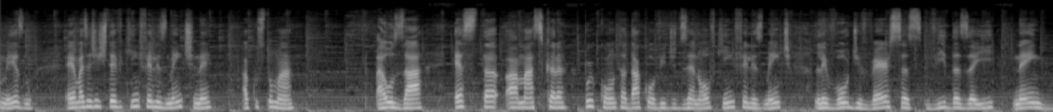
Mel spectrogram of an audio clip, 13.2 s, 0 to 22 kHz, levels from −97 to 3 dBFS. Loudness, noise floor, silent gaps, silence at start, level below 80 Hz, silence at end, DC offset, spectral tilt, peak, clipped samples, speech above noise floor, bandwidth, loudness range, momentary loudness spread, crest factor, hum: -27 LUFS; -49 dBFS; none; 0 s; -52 dBFS; 0 s; under 0.1%; -6 dB/octave; -8 dBFS; under 0.1%; 22 dB; 16 kHz; 2 LU; 7 LU; 18 dB; none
